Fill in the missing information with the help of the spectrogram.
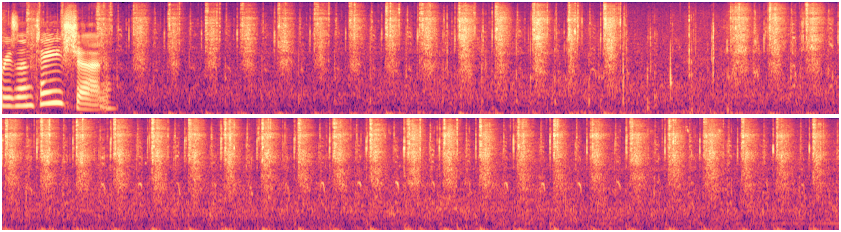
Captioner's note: spraying sounds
